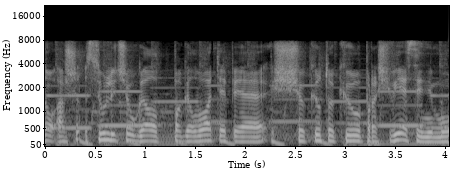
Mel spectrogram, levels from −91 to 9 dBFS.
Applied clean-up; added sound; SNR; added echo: none; Wind instrument, woodwind instrument; 12 dB; none.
